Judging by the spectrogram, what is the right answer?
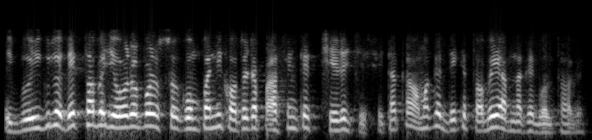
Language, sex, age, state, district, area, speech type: Bengali, male, 45-60, West Bengal, Darjeeling, rural, conversation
